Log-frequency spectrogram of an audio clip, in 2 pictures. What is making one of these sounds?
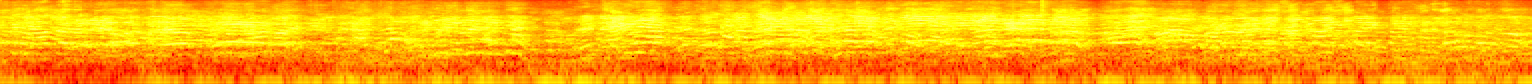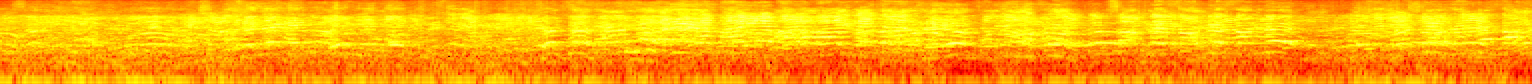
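A crowd of men talk and call out loudly close by.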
